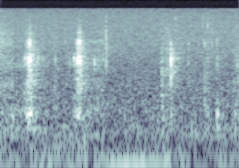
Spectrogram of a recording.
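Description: Faint crunching of crispy glazed fried chicken wings being bitten and chewed, a few short sharp crunches about half a second apart.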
